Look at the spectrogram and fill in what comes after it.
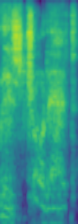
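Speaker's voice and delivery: shouted whisper. Retelling calling out to Tyrone as he goes by, in a shouted whisper. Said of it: "kind of in a shouted whisper".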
